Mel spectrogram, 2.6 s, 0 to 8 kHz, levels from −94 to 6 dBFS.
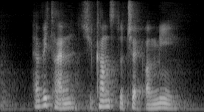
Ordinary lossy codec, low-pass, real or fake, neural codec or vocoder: none; none; fake; codec, 16 kHz, about 1 kbps, DyCAST, with the encoder's durations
